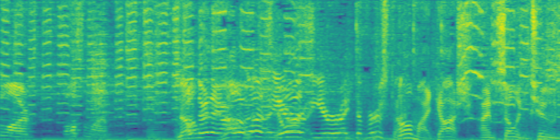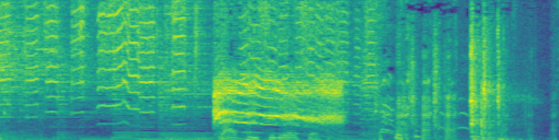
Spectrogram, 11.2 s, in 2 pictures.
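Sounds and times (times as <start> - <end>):
speech: 0.1 - 5.8, 7.9 - 10.4
door opening: 5.8 - 6.3, 9.7 - 11.1
laughter: 7.8 - 11.1.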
